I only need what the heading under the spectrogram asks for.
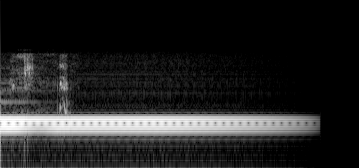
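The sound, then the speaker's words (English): After a brief click and rustle of a handset as the caller hangs up, a steady, loud telephone tone drones for about three seconds, then cuts off abruptly into silence. “Hang up the damn phone. No, no, don't you hang up on me. Don't you dare hang up on me.”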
